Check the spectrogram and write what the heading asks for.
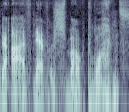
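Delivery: wild, rough, raspy smoker's voice. Describing a man, the speaker quotes him in a crazy smoker's voice. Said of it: "with a crazy smoker's voice".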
